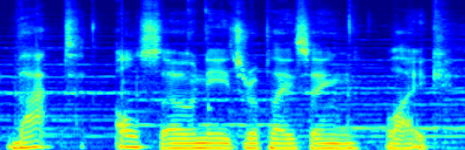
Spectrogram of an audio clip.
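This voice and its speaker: A man's voice: fairly low pitch, flat delivery, takes it slowly, over music. A man streaming a driving game, thinking aloud in rambling, self-conscious commentary. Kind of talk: casual gameplay commentary.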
